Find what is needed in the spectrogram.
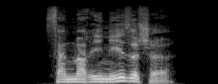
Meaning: inflection of san-marinesisch: 1. strong/mixed nominative/accusative feminine singular 2. strong nominative/accusative plural 3. weak nominative all-gender singular
- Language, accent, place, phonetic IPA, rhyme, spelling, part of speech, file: German, Germany, Berlin, [ˌzanmaʁiˈneːzɪʃə], -eːzɪʃə, san-marinesische, adjective, De-san-marinesische.ogg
